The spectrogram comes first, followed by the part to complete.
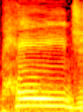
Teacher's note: One page becomes two pages with that voiced Z. Two pages. It's not two pages, unvoiced, no.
